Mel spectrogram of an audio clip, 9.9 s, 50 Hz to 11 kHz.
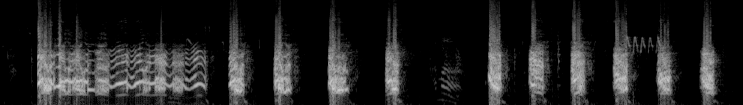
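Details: A 14-month-old blue griffon bitch trailing wild boar: a long, quavering howl-like bay opens, then loud punchy barks follow roughly every half second to second, steady and insistent, outdoors.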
